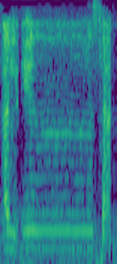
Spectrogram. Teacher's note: السين من حروف الترقيق، إذا الغنة مرققة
